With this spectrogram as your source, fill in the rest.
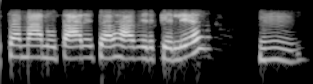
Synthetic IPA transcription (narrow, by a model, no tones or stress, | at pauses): samanut̪aɾet͡ʃəɾɦabeɾkelel | ɦ̩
